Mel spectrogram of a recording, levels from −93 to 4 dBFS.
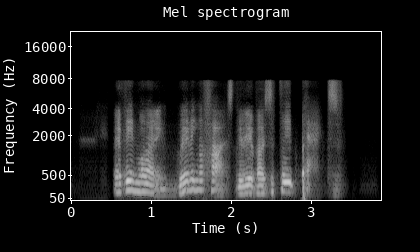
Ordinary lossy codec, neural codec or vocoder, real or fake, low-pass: none; codec, 16 kHz, 0.5 kbps, FreqCodec, smaller model; fake; none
